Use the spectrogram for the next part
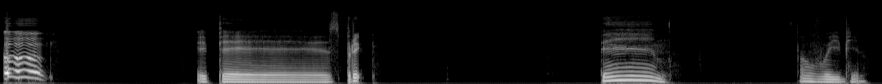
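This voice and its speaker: A streamer talking slowly and loosely over a game, half to viewers and half to themself, with mid-range pitch. The voice sounds close and dry on a desk mic, with no room around it. Now and then the talk drops into casual swearing. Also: a little mellow, no room sound. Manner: chatty, muttering to self, casual swearing. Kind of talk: casual live-stream commentary.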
